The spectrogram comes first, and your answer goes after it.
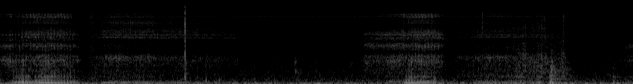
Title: Sleeping Dog Snores Loudly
